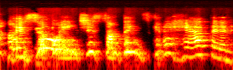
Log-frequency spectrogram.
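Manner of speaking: high, loud, wailing mock panic; hammed-up high weepy wail; retold sobbing. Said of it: "I was just sobbing".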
